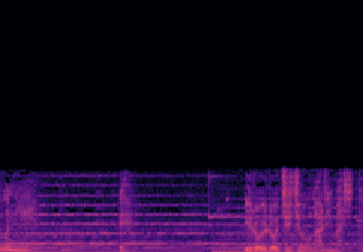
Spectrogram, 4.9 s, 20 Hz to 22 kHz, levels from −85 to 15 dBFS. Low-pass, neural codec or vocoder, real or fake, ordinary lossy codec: 7.2 kHz; none; real; none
